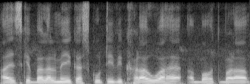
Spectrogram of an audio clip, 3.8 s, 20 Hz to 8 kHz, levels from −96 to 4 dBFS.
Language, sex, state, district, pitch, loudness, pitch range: Hindi, male, Delhi, New Delhi, 130 Hz, -16 LUFS, 130-135 Hz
